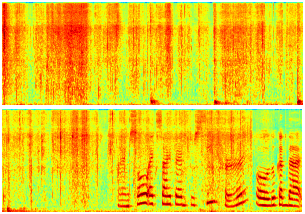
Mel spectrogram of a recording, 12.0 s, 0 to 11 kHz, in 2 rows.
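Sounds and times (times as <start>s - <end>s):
wrapping crinkling: 0.0s - 12.0s
dull handling bumps: 2.9s - 3.4s, 5.8s - 6.7s.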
